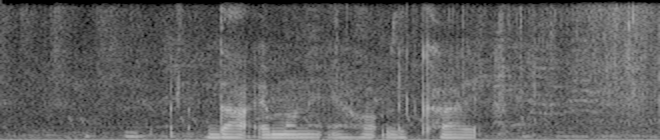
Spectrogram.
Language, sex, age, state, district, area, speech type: Santali, female, 18-30, West Bengal, Malda, rural, spontaneous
